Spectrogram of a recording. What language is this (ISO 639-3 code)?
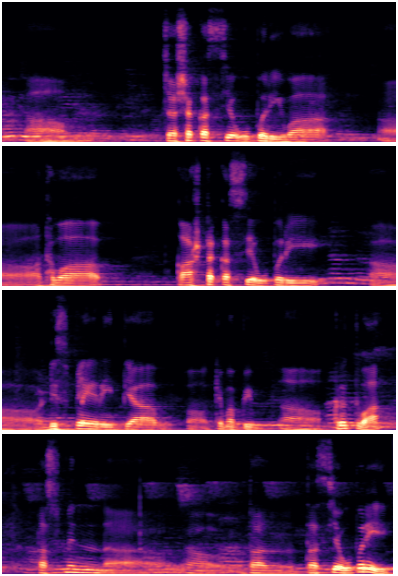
san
